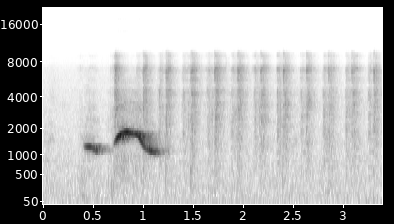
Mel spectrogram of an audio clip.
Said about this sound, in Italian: Non fischiare che fischio. Fischio io.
